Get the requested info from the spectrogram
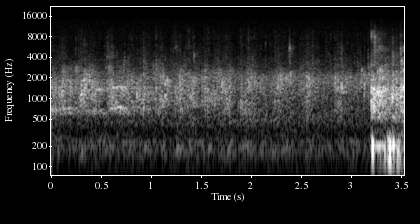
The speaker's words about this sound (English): You can applause him.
